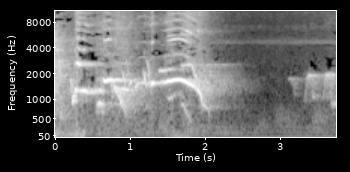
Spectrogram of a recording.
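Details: Black-naped oriole in the wild, song said to attract rival birds: a rich fluty phrase with a loud arching whistle and falling slur, then silence and a brief quieter note.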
